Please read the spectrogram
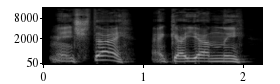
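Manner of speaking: put-on high, sharp old witch retort; indignant witch. A narrator's reading. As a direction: flare up like Baba Yaga. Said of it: "вскинулась Яга". (Яга вскинулась)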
